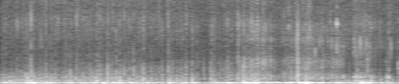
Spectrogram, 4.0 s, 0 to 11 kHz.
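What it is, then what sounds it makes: Foam microphone windscreen being scratched. Long nails scratch a black foam windscreen of soft, porous foam fitted over a microphone. The result is a continuous, muffled, scratchy rustle with a steady low hum around 250 Hz and almost no bright content.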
